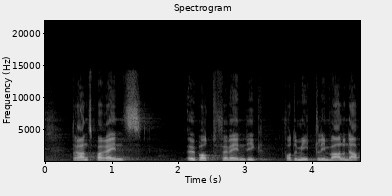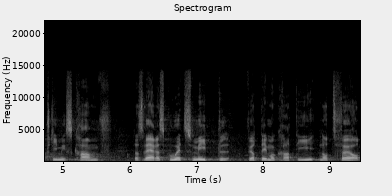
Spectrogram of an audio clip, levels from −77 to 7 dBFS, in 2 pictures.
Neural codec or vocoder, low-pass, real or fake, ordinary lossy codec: none; 14.4 kHz; real; none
